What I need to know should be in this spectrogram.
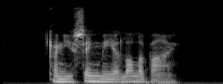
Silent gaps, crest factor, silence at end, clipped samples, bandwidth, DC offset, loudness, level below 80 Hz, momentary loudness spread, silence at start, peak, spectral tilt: none; 20 dB; 0.45 s; under 0.1%; 15.5 kHz; under 0.1%; -21 LUFS; -52 dBFS; 16 LU; 0.5 s; -4 dBFS; -5 dB/octave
